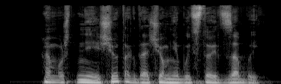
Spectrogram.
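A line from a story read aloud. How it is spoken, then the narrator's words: Angry. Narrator (Russian): спросил Малк зло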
